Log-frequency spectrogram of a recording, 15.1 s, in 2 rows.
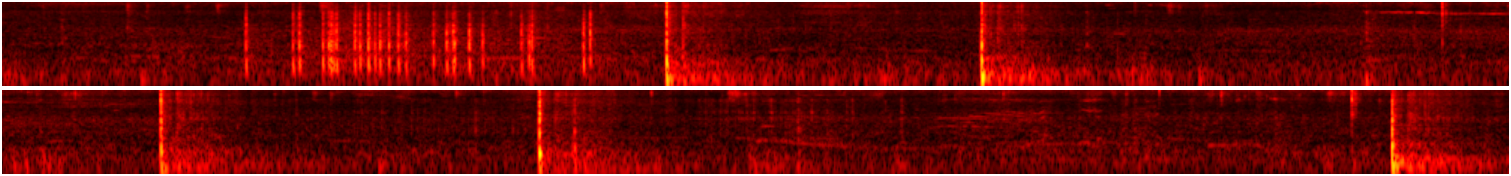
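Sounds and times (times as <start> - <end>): firework crackles: 0.0 - 15.0
firework booms echoing: 1.2 - 5.5, 8.3 - 11.6, 14.5 - 15.0.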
